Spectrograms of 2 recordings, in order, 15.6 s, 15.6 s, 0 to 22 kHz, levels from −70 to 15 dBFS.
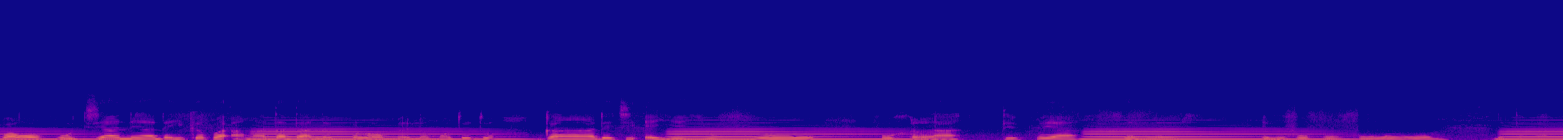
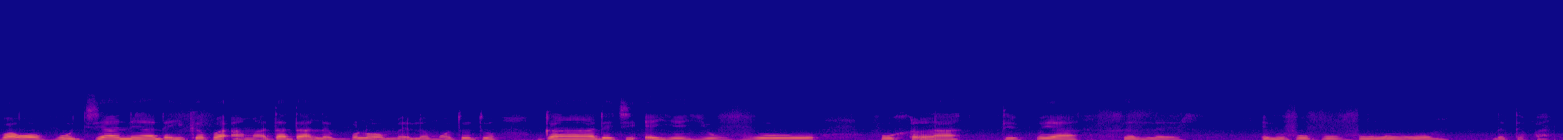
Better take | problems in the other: second | background sound (Wind instrument, woodwind instrument); 3 dB below the speech

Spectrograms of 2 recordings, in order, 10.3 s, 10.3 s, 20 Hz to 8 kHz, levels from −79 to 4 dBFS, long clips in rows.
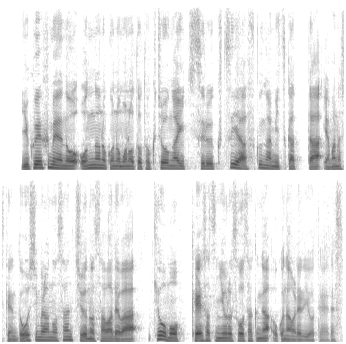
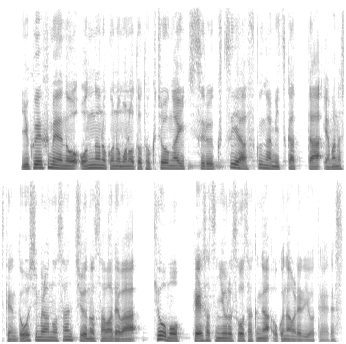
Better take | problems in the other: first | noise reduction (neural mask model DeepFilterNet 3)

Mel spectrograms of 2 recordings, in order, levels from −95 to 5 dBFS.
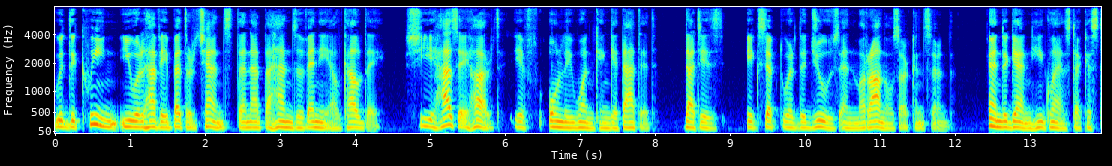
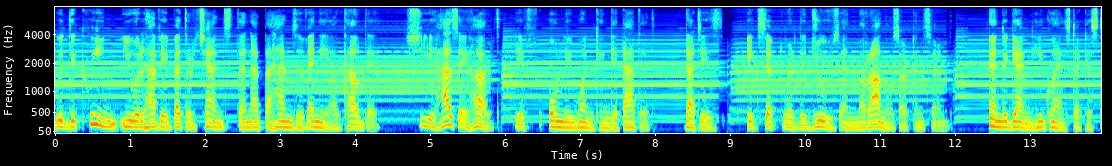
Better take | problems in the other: first | background sound (Harmonica); 11 dB below the speech

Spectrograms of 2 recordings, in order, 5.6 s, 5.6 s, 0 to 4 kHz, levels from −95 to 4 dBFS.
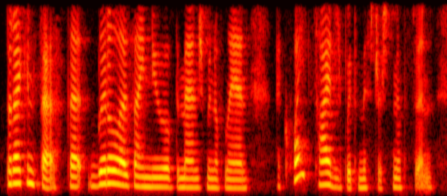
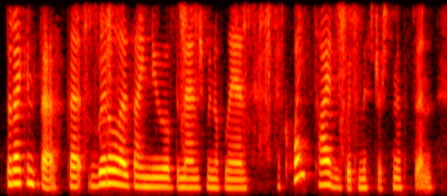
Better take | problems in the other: first | background sound (Cutlery, silverware); 18 dB below the speech

